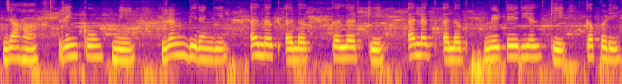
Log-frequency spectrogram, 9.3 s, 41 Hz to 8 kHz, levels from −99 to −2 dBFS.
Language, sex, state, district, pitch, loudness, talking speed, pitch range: Hindi, female, Rajasthan, Bikaner, 210 Hz, -12 LUFS, 95 wpm, 190-230 Hz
